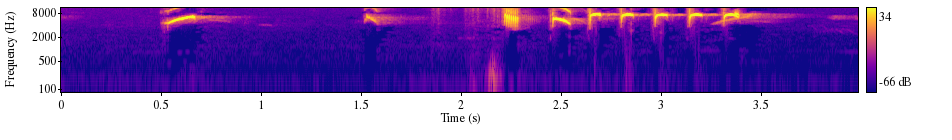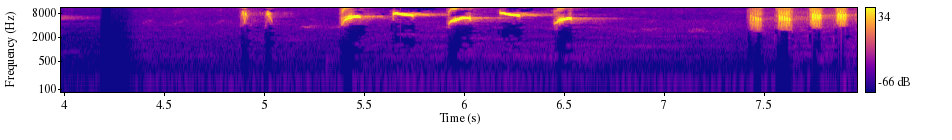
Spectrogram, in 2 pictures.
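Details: White-rumped shama in lively, shooting, clear-voiced song: rising whistles, a quick burst of repeated crisp notes, a pause, then varied slurred phrases and another rapid series. One sharp click is heard.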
